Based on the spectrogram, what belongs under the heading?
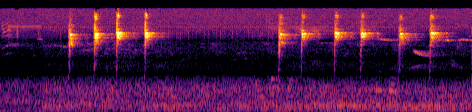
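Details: Male common blackbird (Turdus merula) in a garden in Weener, East Frisia, northwest Germany, in May, giving sharp, high clicking 'tik' notes in two loose bursts of four or five, several per second, over a low background rumble.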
